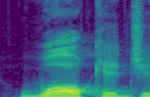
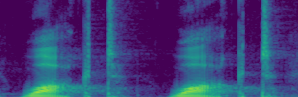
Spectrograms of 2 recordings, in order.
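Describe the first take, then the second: First: "walked" as two syllables, "wal-kedge"; students' mispronunciation. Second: "walked" as "waw" plus KT, one syllable; KT ending. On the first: Teacher imitating students' error, "walked" as "wal-kedge". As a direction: sound the L and the E in "walked". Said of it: "vai falar". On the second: Teacher modelling the right form, KT ending on "walked". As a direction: say "walked" low, like "wokt". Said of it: "wall, e kt". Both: Shown as a demonstration.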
